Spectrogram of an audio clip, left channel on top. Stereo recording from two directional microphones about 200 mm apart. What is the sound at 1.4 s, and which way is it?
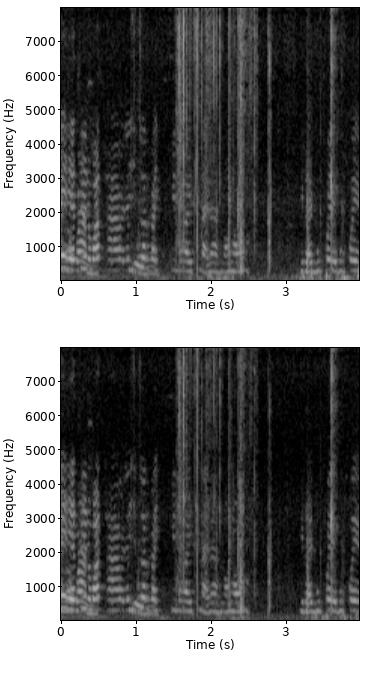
Speech, 15° left (ahead or behind).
